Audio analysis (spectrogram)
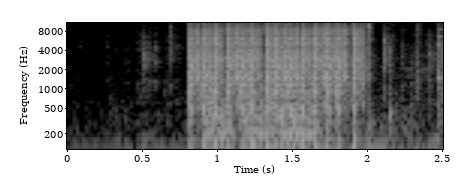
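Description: Automatic gunfire in the online shooter Blockade 3D, one rapid burst of about a second, fairly faint, with quieter game sounds before and after.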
